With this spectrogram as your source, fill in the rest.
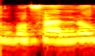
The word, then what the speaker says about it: buffalo: Okay Kavya, आपने बहुत गलत स्पेलिंग लिख ली है बफलो की तो. हम्म. ये होती है स्पेलिंग बफलो की. BUFFALO. बफलो. ठीक है, आप लोग इसको बफेलो बोलते हो बट the correct pronunciation is बफलो.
